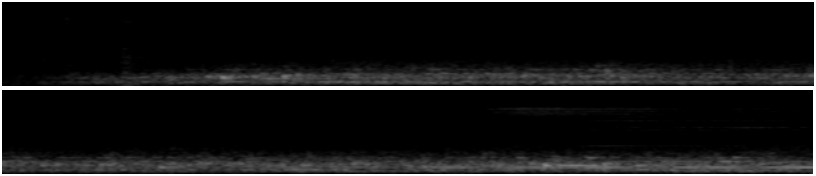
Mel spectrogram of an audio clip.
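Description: Animated-film underwater ambience fading in, a low, steady wash of water sound. A held musical note enters about halfway and grows louder. It is heard through a TV speaker.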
